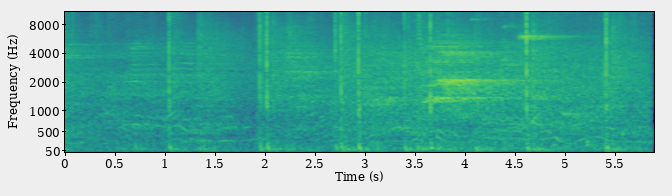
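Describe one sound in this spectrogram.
A basketball bounces on a hard floor as a player dribbles.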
